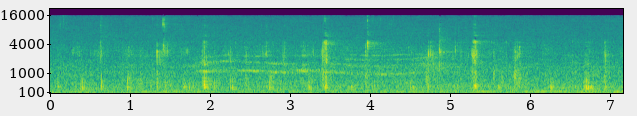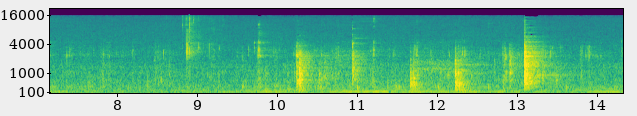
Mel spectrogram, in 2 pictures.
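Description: Close-miked chewing of a sushi roll with the mouth closed: uneven soft wet mouth clicks and smacks, which grow louder and come faster over the last five seconds or so.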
